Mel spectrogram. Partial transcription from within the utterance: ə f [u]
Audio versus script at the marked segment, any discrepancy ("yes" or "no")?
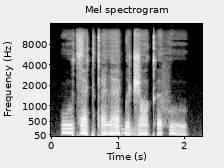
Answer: no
